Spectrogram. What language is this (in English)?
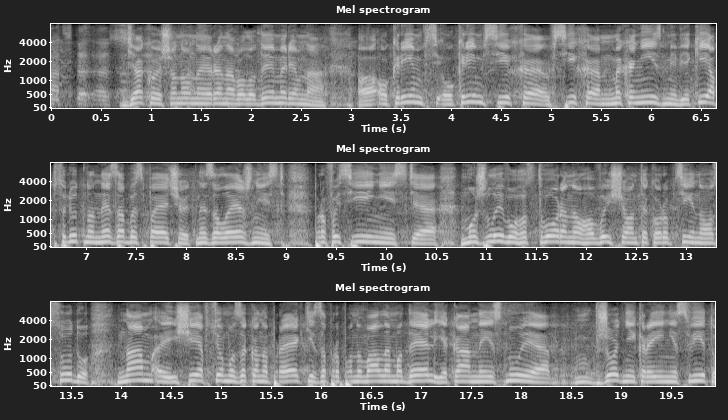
Ukrainian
